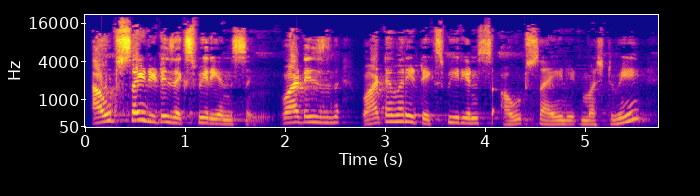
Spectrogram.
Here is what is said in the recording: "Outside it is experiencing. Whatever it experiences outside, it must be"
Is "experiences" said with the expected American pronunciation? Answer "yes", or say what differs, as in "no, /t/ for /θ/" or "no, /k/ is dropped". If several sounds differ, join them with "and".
no, /z/ is dropped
